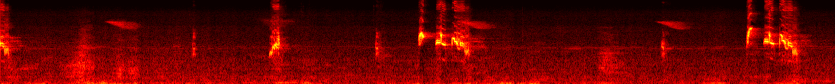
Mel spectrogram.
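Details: Male red-whiskered bulbul, worked up, giving ché song to encourage wild-caught bulbuls into voice: scattered chips early on, then two lively bursts of slurred, warbled whistling about four seconds apart.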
